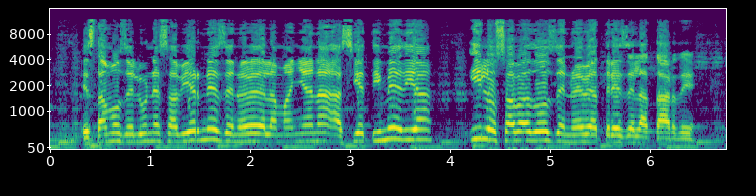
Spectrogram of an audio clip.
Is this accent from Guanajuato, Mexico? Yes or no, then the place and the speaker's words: yes; Guanajuato, Mexico; Estoy de Guanajuato, Guanajuato.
